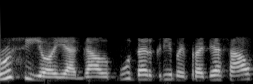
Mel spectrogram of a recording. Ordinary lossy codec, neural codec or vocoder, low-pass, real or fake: MP3, 32 kbps; none; 3.6 kHz; real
